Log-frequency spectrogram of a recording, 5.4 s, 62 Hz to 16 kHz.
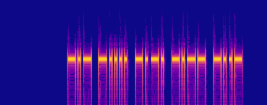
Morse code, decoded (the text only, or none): K6CYX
